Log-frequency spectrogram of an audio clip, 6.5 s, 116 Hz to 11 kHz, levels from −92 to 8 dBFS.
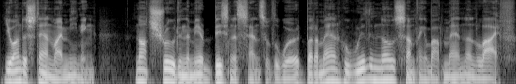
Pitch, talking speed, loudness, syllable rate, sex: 100 Hz, 230 wpm, -16 LUFS, 6.1 syllables/s, male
